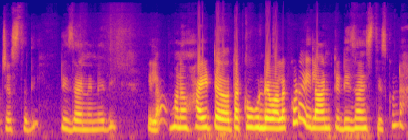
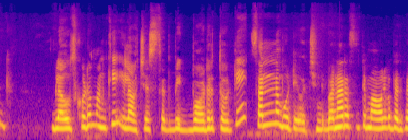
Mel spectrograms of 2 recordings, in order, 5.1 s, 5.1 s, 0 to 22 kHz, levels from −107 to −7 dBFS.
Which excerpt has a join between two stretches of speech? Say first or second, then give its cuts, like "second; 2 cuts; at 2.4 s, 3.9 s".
second; 1 cut; at 3.1 s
